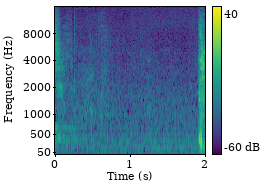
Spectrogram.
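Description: A pause with only faint room tone, then near the end a single short, sharp cough close to the microphone.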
